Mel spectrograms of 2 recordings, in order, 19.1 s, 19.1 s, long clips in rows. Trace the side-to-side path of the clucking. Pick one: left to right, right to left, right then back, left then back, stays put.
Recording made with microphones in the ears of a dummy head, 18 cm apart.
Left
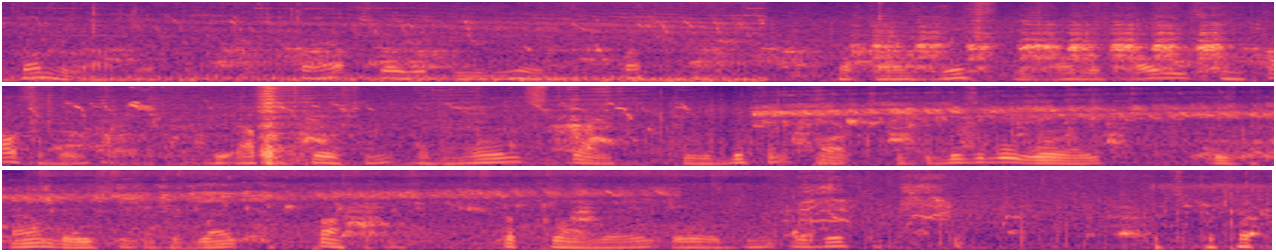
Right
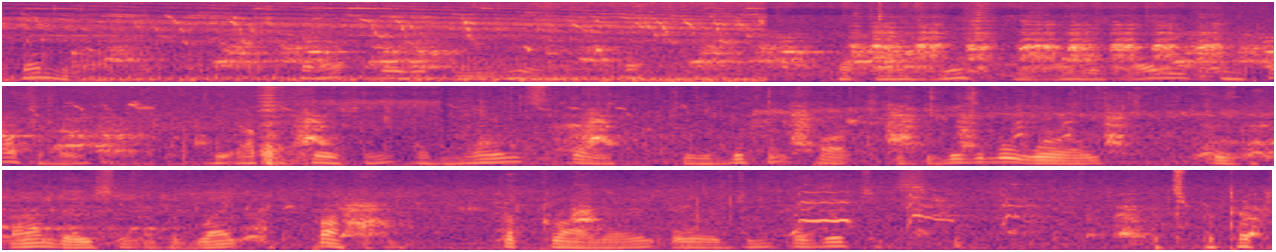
right to left.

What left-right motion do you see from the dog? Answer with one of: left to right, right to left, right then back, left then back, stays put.
stays put.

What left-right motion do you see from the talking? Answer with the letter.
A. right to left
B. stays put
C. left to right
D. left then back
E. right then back
C.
